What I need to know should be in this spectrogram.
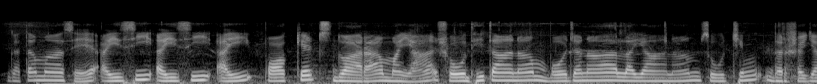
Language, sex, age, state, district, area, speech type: Sanskrit, male, 18-30, Karnataka, Chikkamagaluru, rural, read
